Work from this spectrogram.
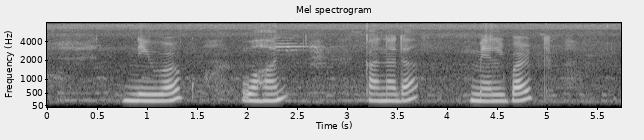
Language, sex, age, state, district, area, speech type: Assamese, female, 30-45, Assam, Nagaon, rural, spontaneous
